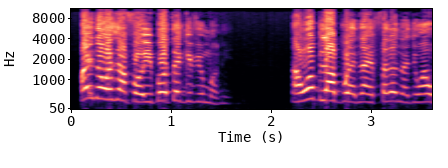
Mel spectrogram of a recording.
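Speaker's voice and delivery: ordinary talk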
